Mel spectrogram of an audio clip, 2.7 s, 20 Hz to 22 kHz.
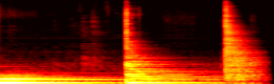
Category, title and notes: Sound effects > Objects / House appliances
Junkyard Foley and FX Percs (Metal, Clanks, Scrapes, Bangs, Scrap, and Machines) 59
Recording from the local Junkyard in Arcata, CA. Metallic bangs and clanks with machines running and some employees yelling in the distance. Garbage, Trash, dumping, and purposefully using various bits of metal to bop and clang eachother. Tubes, grates, bins, tanks etc.Recorded with my Tascam DR-05 Field Recorder and processed lightly with Reaper
Percussion, Dump, Clank, Metallic, Foley, trash, scrape, Smash, Junk, Ambience, Machine, Robotic, Environment, SFX, Bang, dumpster, Metal, rattle, Robot, rubbish, Atmosphere, Bash, dumping, Perc, tube, waste, garbage, Clang, Junkyard, FX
